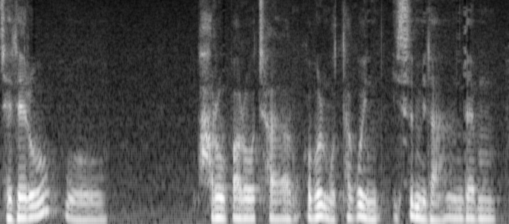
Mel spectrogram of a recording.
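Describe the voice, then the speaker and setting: A man speaks at medium pitch. His voice is somewhat breathy, with fairly even intonation. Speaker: YouTuber solving sudoku puzzles. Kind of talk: casual Q&A monologue. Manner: hesitant, many fillers.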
